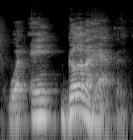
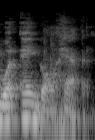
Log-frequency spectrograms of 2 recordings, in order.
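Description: First: "gonna" restated in two clear syllables, GUN-nuh; fuller, deliberate gonna. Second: "gonna" slurred short to "gon'", quick and soft; casual run-together gonna. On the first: Podcaster corrects own wording for listeners, emphatic full "gonna". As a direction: lean on "gonna", sounding it out fully. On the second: Podcaster warns folks what won't happen, casual clipped-down "gonna". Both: Shown as a demonstration. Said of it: "Let me say it like that".

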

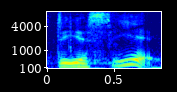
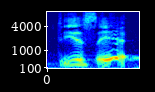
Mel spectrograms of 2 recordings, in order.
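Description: First: Said in the usual way. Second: "Do you see it?" in a much higher squeaky voice, rising at the end; imitating Tammy. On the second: Preacher mimics Tammy's catchphrase to the congregation, high squeaky voice. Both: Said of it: "As Tammy would say".

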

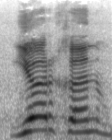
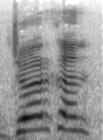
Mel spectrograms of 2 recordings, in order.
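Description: First: "Jurgen" with a Y sound and throaty G, like "Yur-khen"; Dutch pronunciation. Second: "Jurgen" with an English J, like "Jer-gen"; English pronunciation. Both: Shown as a demonstration. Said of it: "Close enough".

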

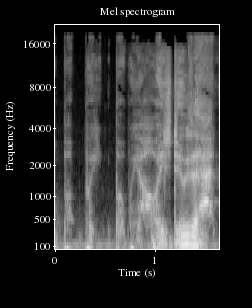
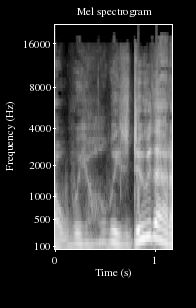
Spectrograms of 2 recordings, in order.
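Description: First: Hushed, stammering mock alarm; imitated fear. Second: Higher, voiced cry of mock alarm; imitated alarm. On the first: Technicians turning to the boss, mock fearful. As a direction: imitate a scared employee, barely voiced. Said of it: "look at me with fear and go". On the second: Technicians turning around again in class, mock alarm. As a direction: imitate a worried employee protesting. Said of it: "they'd turn around and go".

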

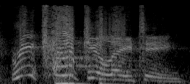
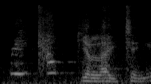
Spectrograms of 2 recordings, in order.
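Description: First: Loud, slow, drawn-out mock scream; screaming GPS. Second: Slow, soft, low British lady GPS; British lady accent. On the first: GPS furious at another wrong turn, screaming. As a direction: bellow it as a machine gone mad. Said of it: "It was screaming at us". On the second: Retold or imitated. British GPS lady correcting the driver, British accent. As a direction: put on a polite British accent, drawn out. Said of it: "a British lady".

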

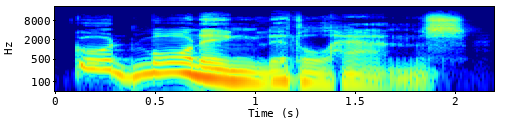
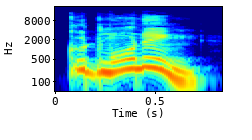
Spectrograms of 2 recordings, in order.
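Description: First: Lightly voiced patronising miller, falling away on the name; hearty miller greeting. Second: High, loud, eager greeting; delighted little Hans. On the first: Miller arriving to visit little Hans, a measured hearty greeting. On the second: Acted. Hans answering the miller from his garden, delighted high greeting. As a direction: pipe up brightly as an overjoyed simple friend.

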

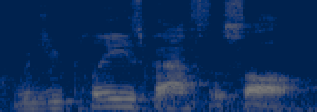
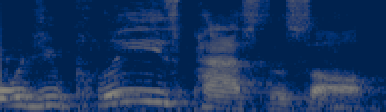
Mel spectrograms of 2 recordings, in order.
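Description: First: Soft, lower, courteous asking; polite request. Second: Slow, pointed request, leaning on PLEASE; impatient please. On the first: Asking at Susan's family table to pass the salt, polite. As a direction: ask gently and politely, please unstressed in the flow. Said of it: "please was the polite way". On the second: Asking a second time at the family table, mock impatient. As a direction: ask with mock strained patience, drawing out please. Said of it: "of impatience". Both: Retold or imitated.

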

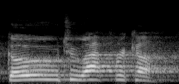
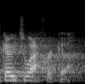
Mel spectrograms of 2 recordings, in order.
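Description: First: Loud, high, long-drawn booming command; over-exaggerated God voice. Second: Quick, slightly raised excited report; eagerly reported message. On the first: Prankster posing as God sends Jacob off, over-exaggerated heavenly boom. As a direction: proclaim it hugely and slowly as God from heaven. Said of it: "over-exaggerated way". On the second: Acted. Young Jacob reporting what God told him, eager and matter-of-fact. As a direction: pass the message on eagerly, without booming. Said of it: "my friend Jacob comes in and he goes".

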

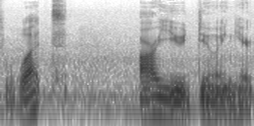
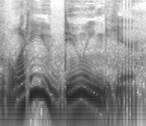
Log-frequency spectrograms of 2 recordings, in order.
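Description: First: Soft, hushed What are you doing here; whisper. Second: Said in the usual way. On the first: Shown as a demonstration. Pastor voices God's question to Elijah in a soft hush. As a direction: breathe the question gently. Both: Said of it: "And he whispers".

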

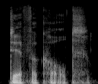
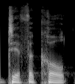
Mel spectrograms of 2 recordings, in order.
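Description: First: Whispered, trailing off. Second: Said in the usual way. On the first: Real, not acted. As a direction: drop it to a tired whisper. Repeated word fading away.

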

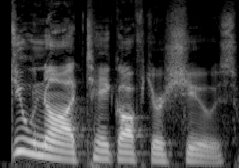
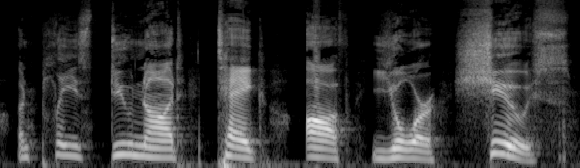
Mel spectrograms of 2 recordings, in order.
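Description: First: Said in the usual way. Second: Slow, louder, higher, every word leaned on; please do not take off your shoes, slow and emphatic. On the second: Real, not acted. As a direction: hammer home each word of the rule. Laying down cinema rules.

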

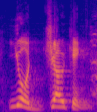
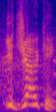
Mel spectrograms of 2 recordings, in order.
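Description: First: Laughing disbelief. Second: Higher, laughing "You're joking"; surprised disbelief. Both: Retold or imitated. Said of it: "I quote myself".

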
